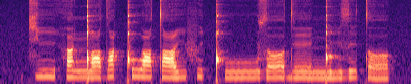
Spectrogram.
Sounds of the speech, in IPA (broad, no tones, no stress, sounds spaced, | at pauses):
t͡ɕ iː h a ŋ͡ǃ o dˤ e ǃ uː tˤ iː f i ǃʰ uː z ʌː d eː ŋ͡ǃ i z i t ʌ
